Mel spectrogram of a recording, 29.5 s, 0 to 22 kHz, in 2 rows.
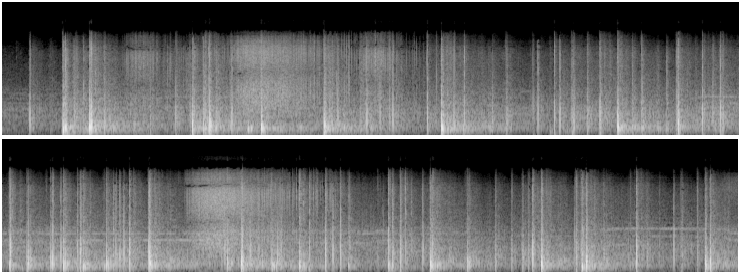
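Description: Festival fireworks and firecrackers going off: a dense, irregular run of sharp bangs and pops, with bursts of hissing crackle at about 5 seconds and again around 19 seconds.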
